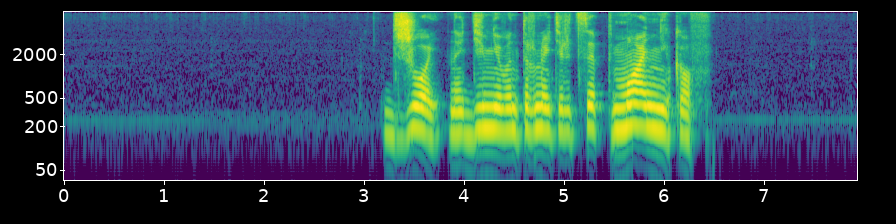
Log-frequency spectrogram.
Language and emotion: Russian, angry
